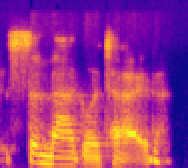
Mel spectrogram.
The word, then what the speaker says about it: semaglutide: And I do remember that clearly, and um, one of since then, obviously the the um, and by the way, do you pronounce it semiglutide or semaglutide or or something else? – I, I say semaglutide.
